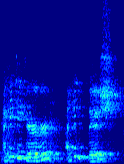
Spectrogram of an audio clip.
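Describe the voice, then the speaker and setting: A woman's voice: high-pitched, sing-song, unhurried, pitched above the performer's own voice. A woman voicing a lovesick, easygoing male blue jay shapeshifter in a folk tale, casual, sheepish and sincere. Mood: unsure, casual. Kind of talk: informal oral storytelling dialogue. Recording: echoey hall from far off, phone-like tinny.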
